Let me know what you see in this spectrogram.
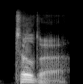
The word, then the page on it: tilde: British English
